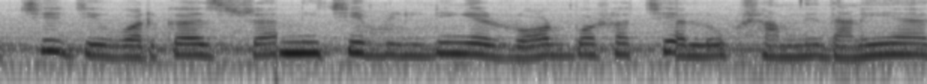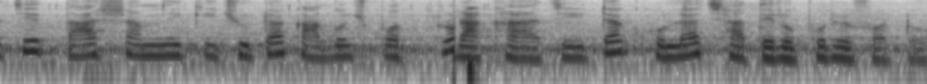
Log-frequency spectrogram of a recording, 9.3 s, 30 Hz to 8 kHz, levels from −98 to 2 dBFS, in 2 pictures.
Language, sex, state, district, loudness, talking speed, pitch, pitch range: Bengali, female, West Bengal, Malda, -24 LUFS, 160 wpm, 210 Hz, 190-230 Hz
